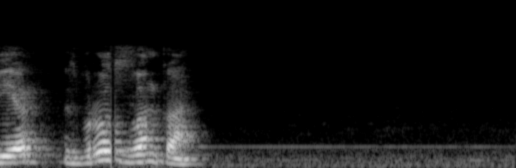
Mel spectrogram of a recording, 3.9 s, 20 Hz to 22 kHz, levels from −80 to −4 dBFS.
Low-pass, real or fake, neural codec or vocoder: 7.2 kHz; real; none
